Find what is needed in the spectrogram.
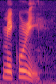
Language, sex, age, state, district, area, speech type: Assamese, female, 18-30, Assam, Nagaon, rural, read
